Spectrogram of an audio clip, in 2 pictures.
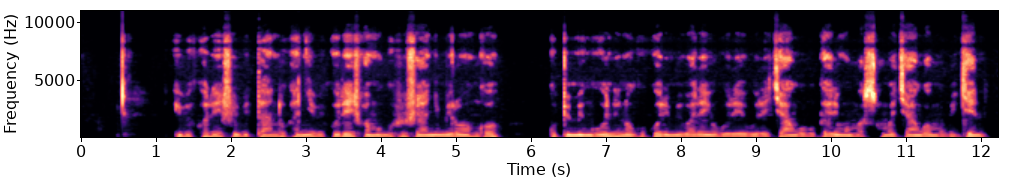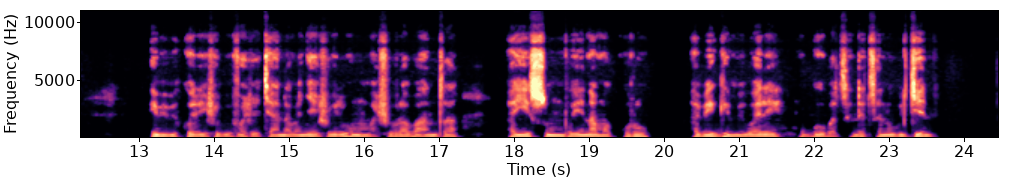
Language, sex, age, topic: Kinyarwanda, female, 18-24, education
